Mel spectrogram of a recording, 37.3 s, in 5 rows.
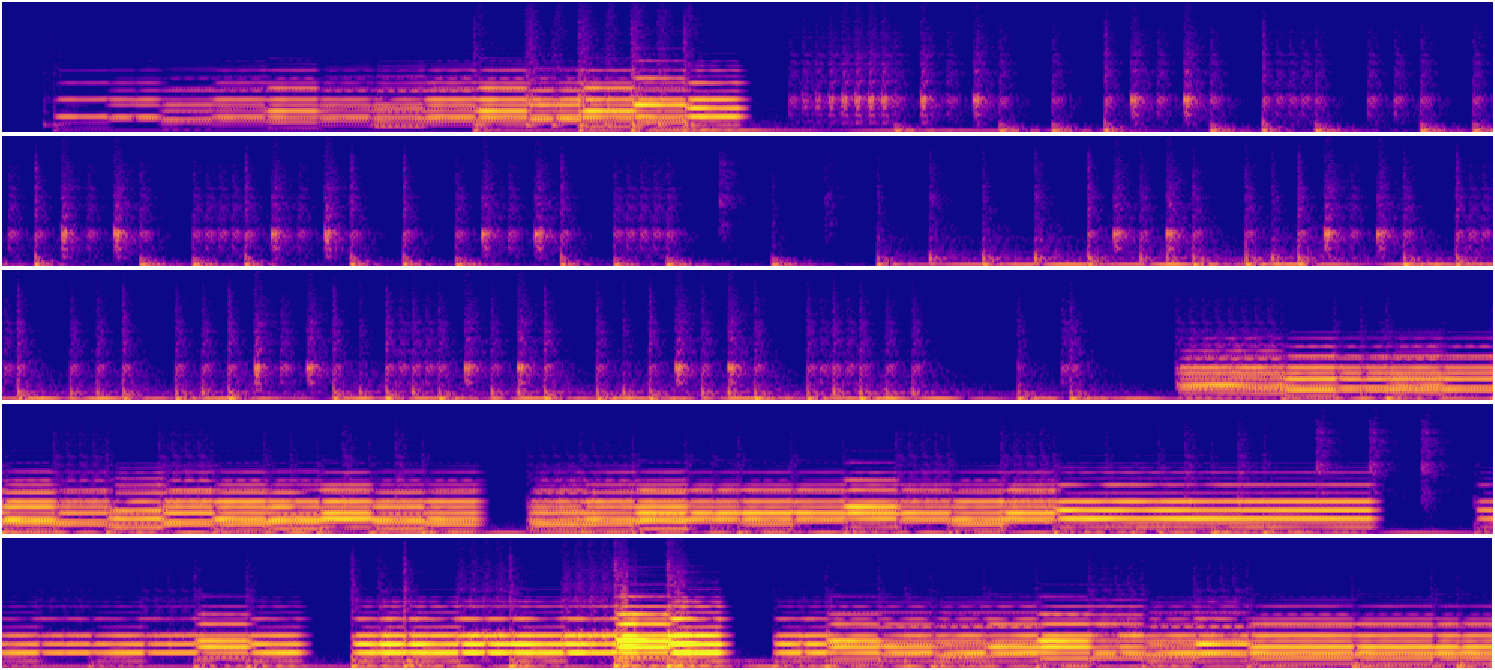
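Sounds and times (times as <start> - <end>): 
fanfare: 0.2 - 3.8, 20.8 - 37.2.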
